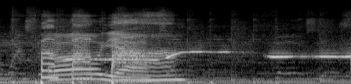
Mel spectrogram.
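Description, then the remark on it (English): Someone whistles an eerie, scary, wavering tune for Friday the 13th on the radio station My Talk 1071, notes sliding and bending downward, then holding a long thin tone that fades out, with faint background sounds beneath. “Scary. Scary whistle.”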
